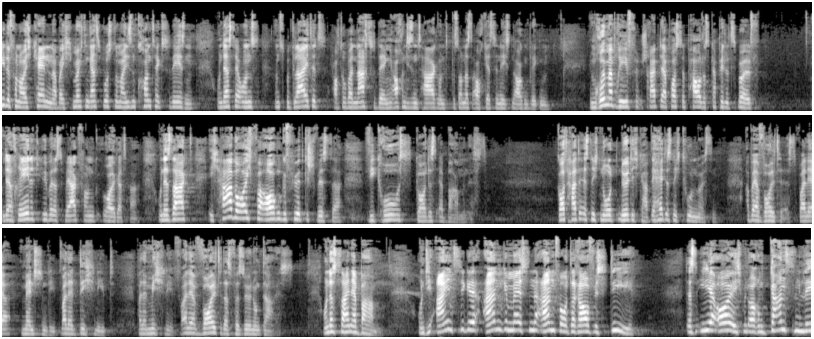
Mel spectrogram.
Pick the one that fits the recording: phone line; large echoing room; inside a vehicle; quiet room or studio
large echoing room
